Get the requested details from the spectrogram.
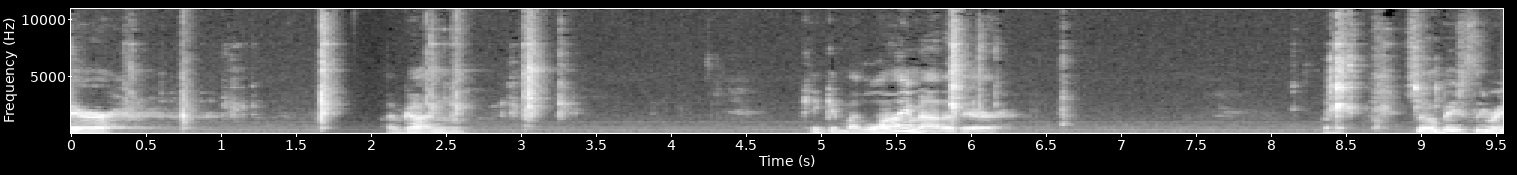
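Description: A plastic hand press clicks and clacks as it is handled.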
